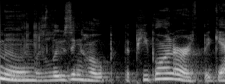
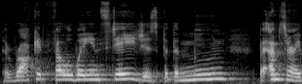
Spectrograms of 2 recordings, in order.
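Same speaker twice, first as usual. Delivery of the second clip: plain reading voice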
